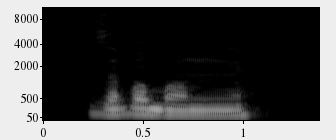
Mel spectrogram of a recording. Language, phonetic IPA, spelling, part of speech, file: Polish, [ˌzabɔˈbɔ̃nːɨ], zabobonny, adjective, LL-Q809 (pol)-zabobonny.wav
